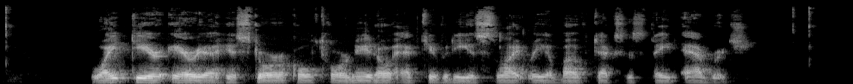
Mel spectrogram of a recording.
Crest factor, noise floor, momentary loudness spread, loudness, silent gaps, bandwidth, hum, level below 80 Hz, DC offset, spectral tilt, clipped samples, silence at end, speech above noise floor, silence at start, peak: 18 dB; -76 dBFS; 16 LU; -20 LUFS; none; 16 kHz; none; -54 dBFS; under 0.1%; -3.5 dB/octave; under 0.1%; 1.05 s; 56 dB; 0.05 s; -2 dBFS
